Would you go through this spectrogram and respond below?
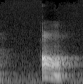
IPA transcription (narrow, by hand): ɑ̃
